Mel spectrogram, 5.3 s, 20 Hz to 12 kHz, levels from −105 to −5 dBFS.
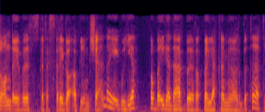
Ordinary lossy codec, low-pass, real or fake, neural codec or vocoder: AAC, 64 kbps; 7.2 kHz; fake; codec, 16 kHz, 1.1 kbps, Voila-Tokenizer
